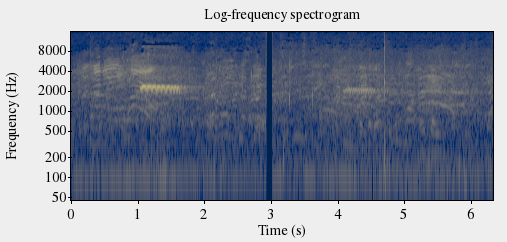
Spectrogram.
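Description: An umpire's whistle blown in one short, steady blast about a second in, the loudest sound here, then a fainter short blast about three seconds later, over distant chatter of spectators and players.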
